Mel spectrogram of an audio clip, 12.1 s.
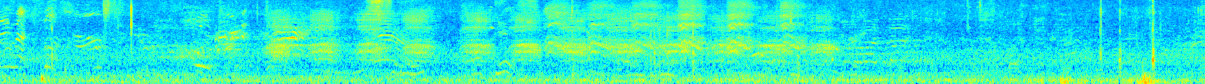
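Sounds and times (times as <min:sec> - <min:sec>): bird harsh calls: 0:02.6 - 0:08.5.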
